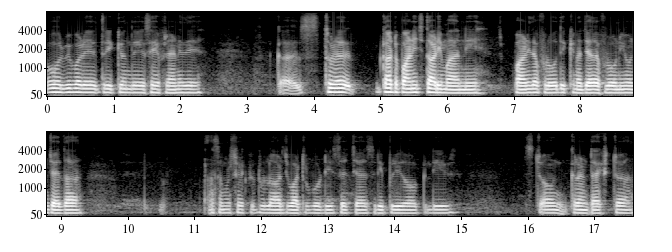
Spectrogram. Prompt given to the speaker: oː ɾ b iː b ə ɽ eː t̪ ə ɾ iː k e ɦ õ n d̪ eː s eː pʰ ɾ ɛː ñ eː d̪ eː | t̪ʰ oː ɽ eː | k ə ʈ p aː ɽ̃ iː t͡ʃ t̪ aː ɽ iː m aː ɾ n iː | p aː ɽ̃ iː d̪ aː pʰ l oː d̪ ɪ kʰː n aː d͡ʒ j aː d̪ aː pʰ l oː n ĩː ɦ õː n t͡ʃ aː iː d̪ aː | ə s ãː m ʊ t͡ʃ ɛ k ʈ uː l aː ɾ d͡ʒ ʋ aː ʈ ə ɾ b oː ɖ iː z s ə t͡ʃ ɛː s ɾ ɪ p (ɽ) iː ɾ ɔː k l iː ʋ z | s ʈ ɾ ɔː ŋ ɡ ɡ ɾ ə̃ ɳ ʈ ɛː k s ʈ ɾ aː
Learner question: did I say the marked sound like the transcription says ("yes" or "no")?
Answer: no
